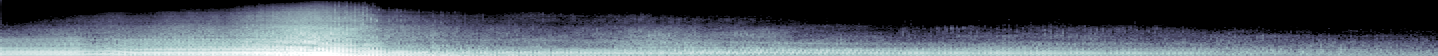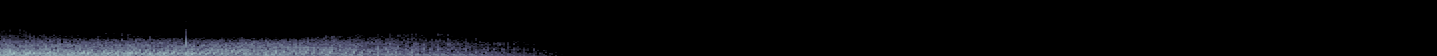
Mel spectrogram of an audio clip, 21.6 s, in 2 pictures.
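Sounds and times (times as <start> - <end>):
2004 Harley Davidson Night Train motorcycle starting, driving fast and stopping: 0.0 - 13.4.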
